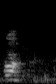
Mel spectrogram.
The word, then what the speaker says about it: walk: So the L in this word is silent. It's a walk or half. Or half, not half. Or walk.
